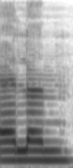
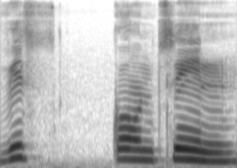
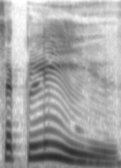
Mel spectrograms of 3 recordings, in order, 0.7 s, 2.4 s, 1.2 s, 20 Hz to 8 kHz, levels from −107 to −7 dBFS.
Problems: background sounds at intervals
